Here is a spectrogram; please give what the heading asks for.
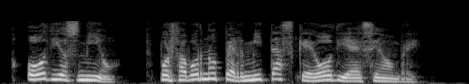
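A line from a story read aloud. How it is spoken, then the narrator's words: Aloud, consumed by hatred. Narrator (Spanish): sintió cómo el odio y rencor se apoderaban de su ser y dijo en voz alta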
